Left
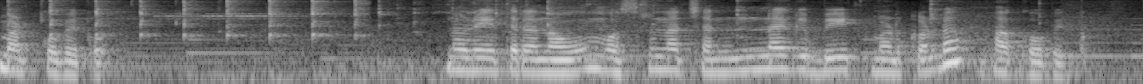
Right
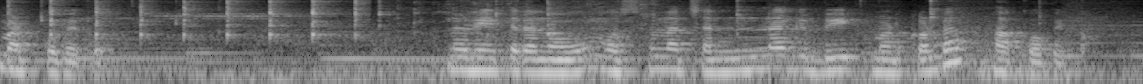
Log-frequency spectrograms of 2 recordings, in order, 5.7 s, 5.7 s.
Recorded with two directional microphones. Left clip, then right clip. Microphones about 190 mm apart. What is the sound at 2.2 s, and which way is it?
A woman's voice, 40° left (ahead or behind).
